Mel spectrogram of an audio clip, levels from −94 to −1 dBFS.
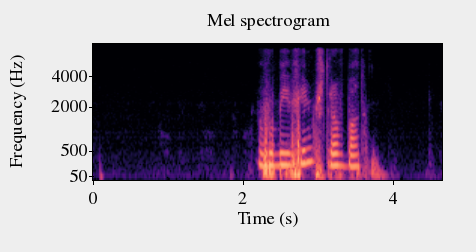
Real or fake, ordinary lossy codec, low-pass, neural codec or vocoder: real; MP3, 64 kbps; 7.2 kHz; none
